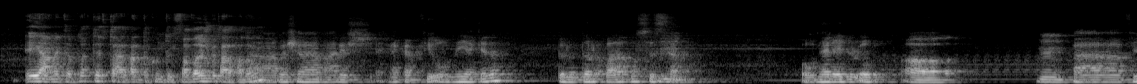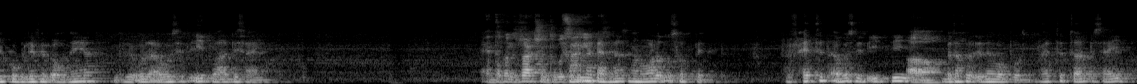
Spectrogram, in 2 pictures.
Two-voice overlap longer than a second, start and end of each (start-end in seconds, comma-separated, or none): none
